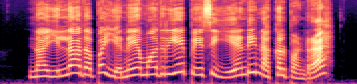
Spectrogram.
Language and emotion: Tamil, angry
